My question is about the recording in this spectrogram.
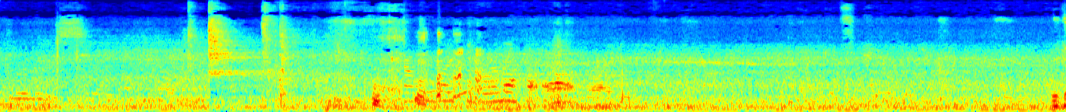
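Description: Steady low hum of background noise, with a few sharp clicks about one and a half to two seconds in and indistinct voices around three to four seconds in.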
